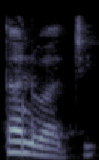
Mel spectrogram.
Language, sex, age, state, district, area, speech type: Punjabi, female, 30-45, Punjab, Patiala, urban, spontaneous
